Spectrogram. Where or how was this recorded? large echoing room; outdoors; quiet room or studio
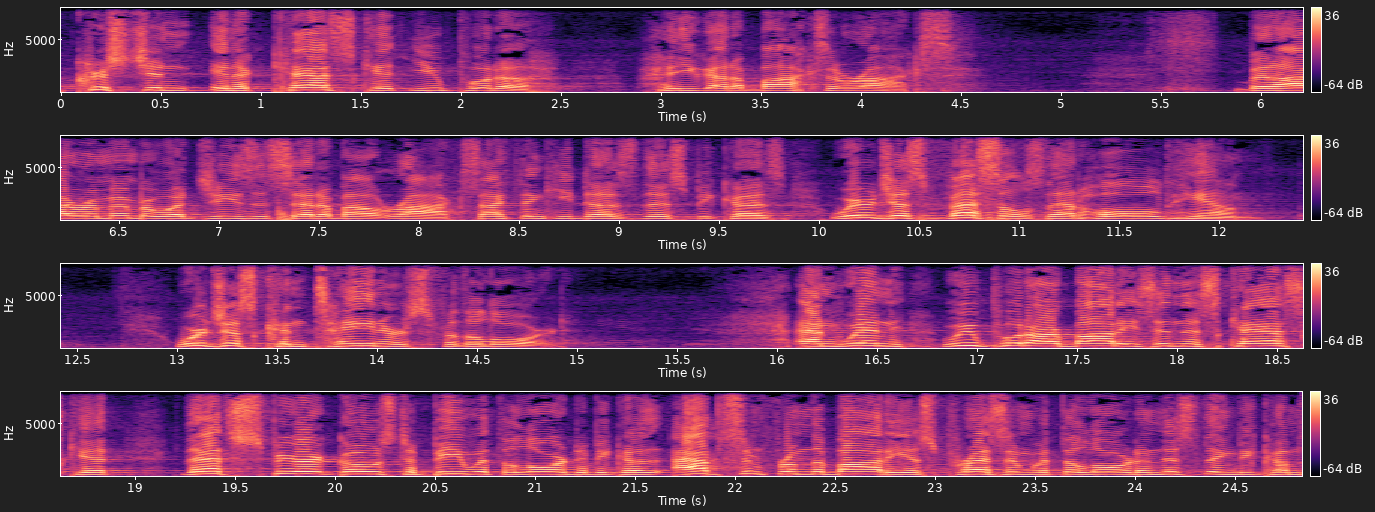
large echoing room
